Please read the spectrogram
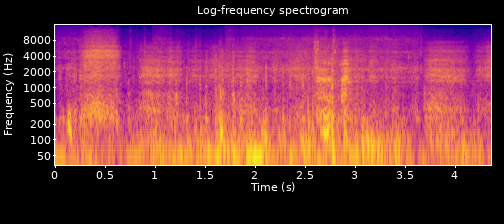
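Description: Evil Wreckoning LB mountain bike descending a dirt forest trail: tyres rolling over dirt and leaf litter with irregular knocks and rattles from the bike, over a low rumble of wind on the microphone.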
